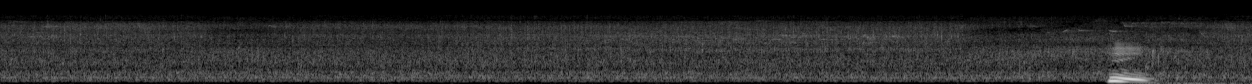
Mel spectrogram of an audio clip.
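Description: Water from an inlet pipe pouring and splashing into a pond, steady throughout. About eleven seconds in comes a brief, loud vocal exclamation that falls in pitch.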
